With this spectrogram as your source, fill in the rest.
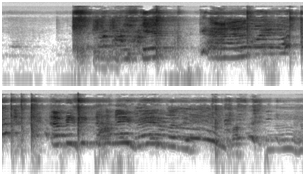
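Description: A young man and a young woman laugh loudly close by.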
